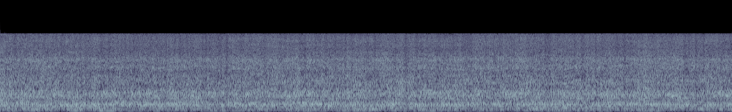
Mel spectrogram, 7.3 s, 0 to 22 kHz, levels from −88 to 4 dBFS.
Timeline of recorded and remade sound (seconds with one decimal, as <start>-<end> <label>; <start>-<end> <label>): 0.0-0.8 recorded; 0.8-7.3 remade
